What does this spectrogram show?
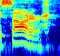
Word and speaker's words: solder: and colonize this country so that we can pronounce things te in the harbor so we could say solder that's what happened the answer to your question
